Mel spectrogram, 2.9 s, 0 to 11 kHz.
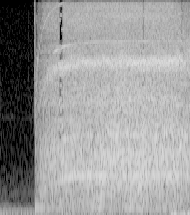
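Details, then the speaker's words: Bissell 1306 Multi-Cyclonic upright vacuum after cleaning and maintenance: motor spins up to a steady, even whir with a clean high tone and no pulsing or moaning; running better, normal. "all right listen for vader actually sounds like the motor is running better too much better"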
